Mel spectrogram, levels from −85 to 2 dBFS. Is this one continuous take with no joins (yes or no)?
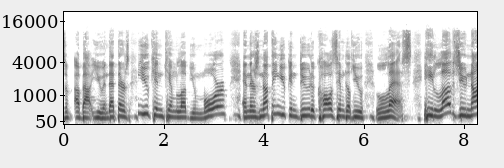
no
